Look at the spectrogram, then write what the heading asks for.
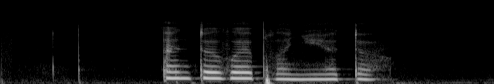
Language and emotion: Russian, sad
